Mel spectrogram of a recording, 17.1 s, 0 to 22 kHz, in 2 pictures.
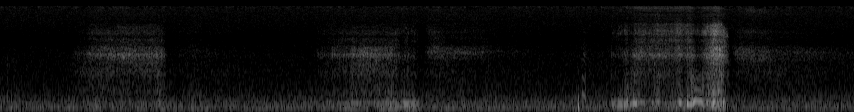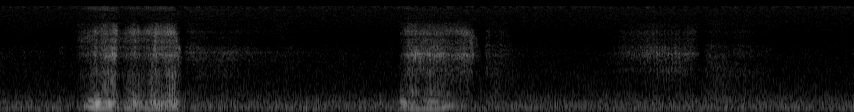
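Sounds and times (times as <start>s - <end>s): dog snoring: 0.7s - 1.8s, 3.2s - 5.0s, 5.8s - 8.2s, 9.3s - 11.2s, 12.5s - 13.8s, 14.6s - 16.2s.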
